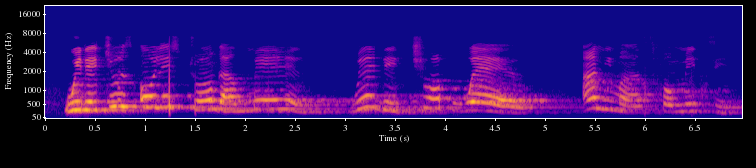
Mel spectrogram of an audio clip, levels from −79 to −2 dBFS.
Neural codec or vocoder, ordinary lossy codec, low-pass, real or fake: none; none; 7.2 kHz; real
